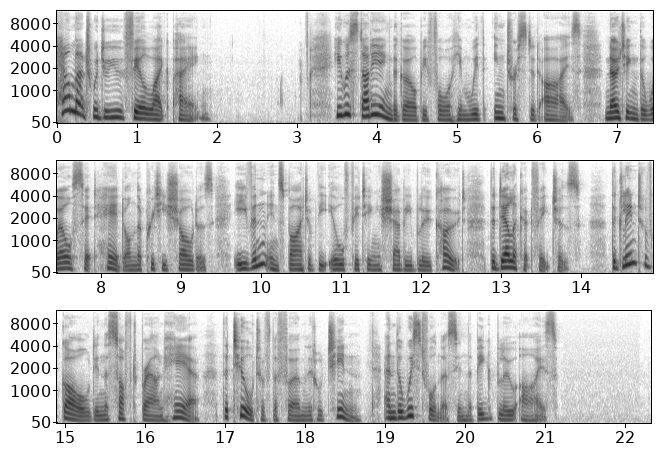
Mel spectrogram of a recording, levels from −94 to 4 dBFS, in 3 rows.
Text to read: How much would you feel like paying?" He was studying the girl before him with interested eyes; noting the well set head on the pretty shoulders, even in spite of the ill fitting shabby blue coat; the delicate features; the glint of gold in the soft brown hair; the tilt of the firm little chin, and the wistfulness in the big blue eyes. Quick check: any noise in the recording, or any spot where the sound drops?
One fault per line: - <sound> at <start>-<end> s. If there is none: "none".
none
